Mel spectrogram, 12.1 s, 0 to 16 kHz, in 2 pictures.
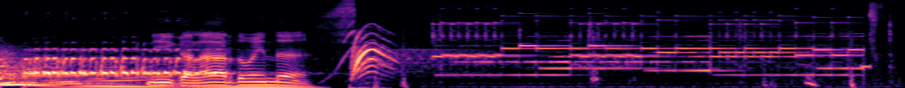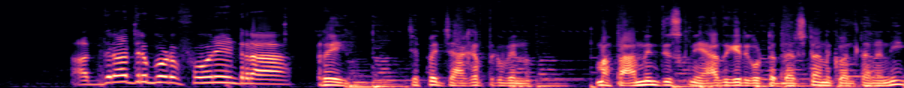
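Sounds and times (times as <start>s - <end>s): electronic phone ringtone melody: 2.9s - 5.8s.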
